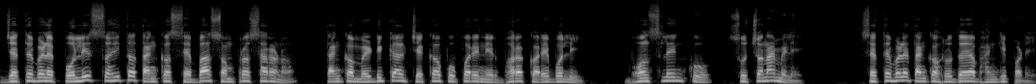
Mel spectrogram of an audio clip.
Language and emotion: Odia, neutral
